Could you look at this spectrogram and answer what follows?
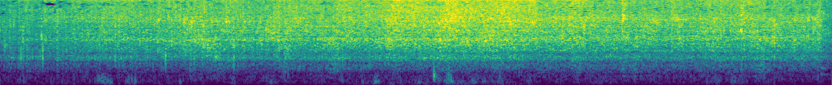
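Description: Tomato puree sizzling loudly as it hits hot oil and fried spice paste in a large kadai and is stirred in with a spatula. The hiss swells to its loudest about halfway through, with a few soft knocks of the spatula against the pan.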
